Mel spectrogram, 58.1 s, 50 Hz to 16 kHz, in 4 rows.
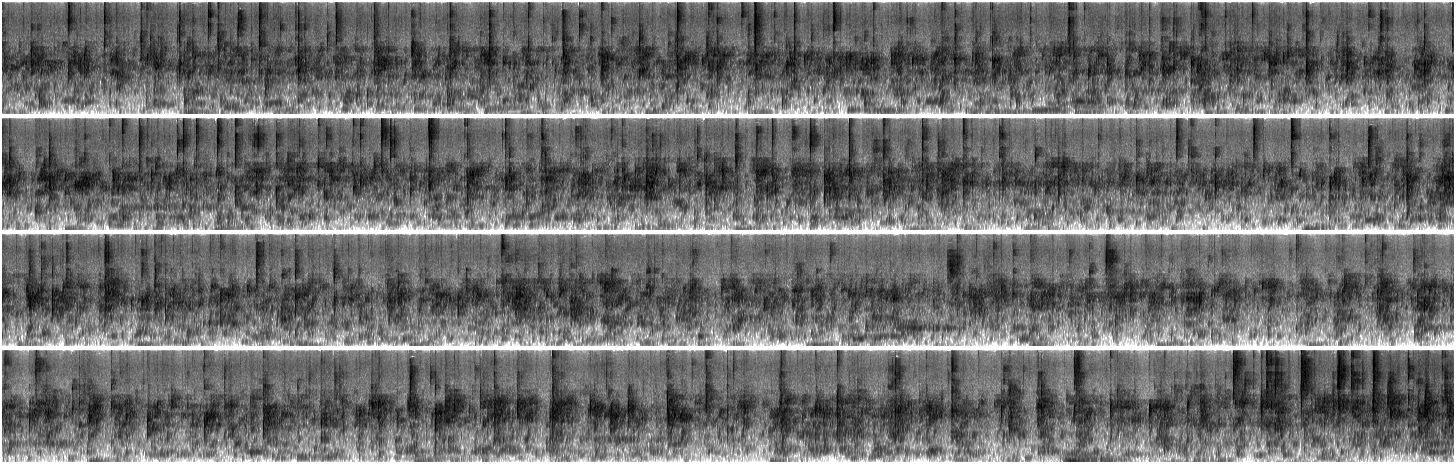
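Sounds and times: large audience applauding: 0.0 - 58.0.

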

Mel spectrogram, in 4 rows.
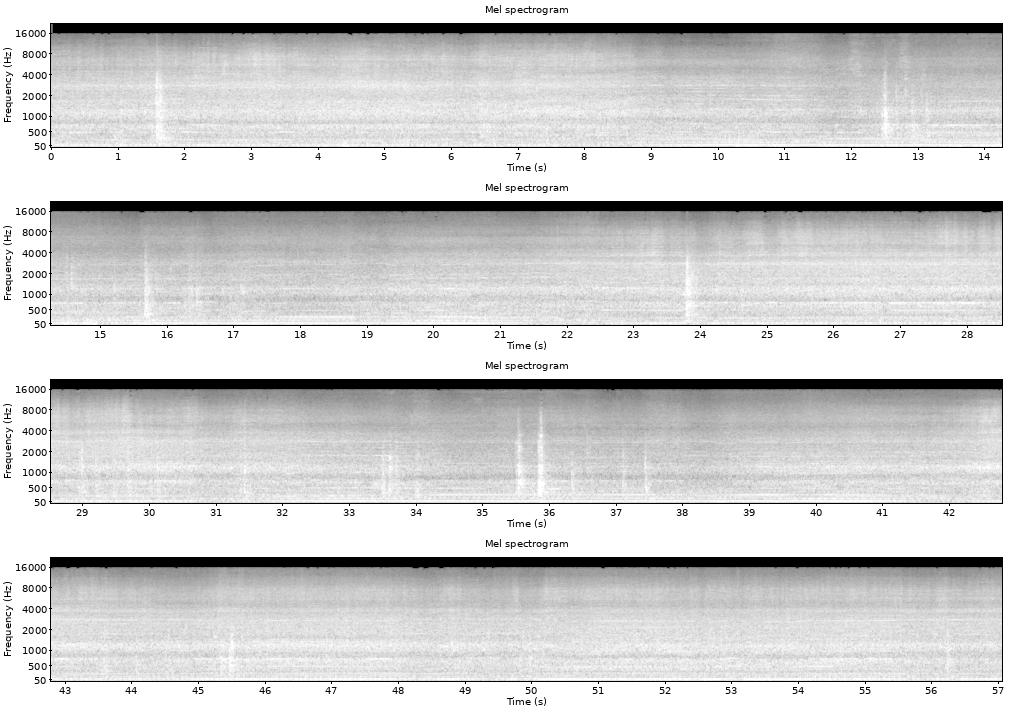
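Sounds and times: excavator diesel engine running: 0.0 - 57.0.

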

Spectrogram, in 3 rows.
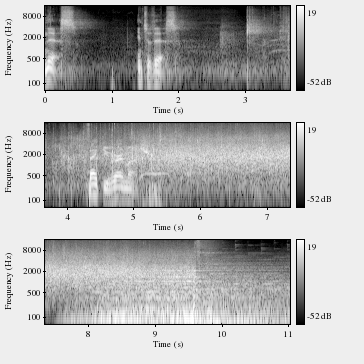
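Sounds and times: audience applause: 3.3 - 9.6.

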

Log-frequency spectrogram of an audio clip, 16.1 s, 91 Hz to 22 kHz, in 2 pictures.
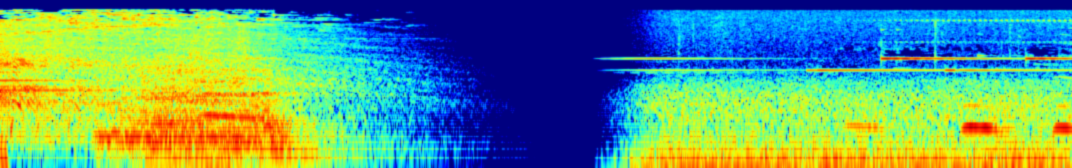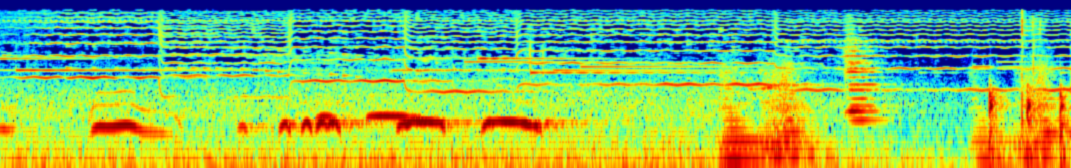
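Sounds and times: thin high wavering tones: 4.6 - 16.0
owl hooting: 6.2 - 16.0.

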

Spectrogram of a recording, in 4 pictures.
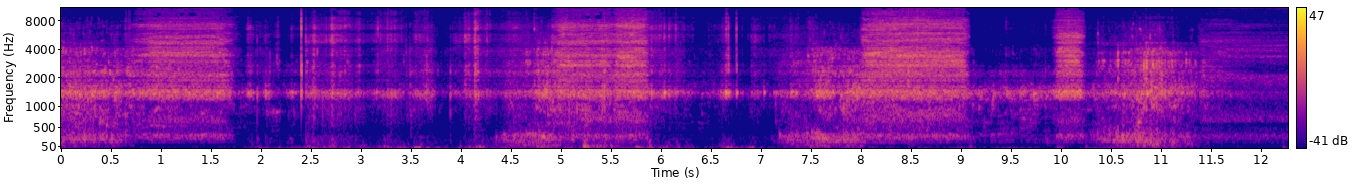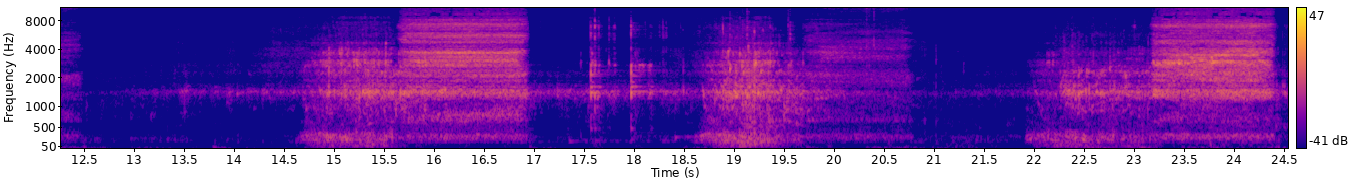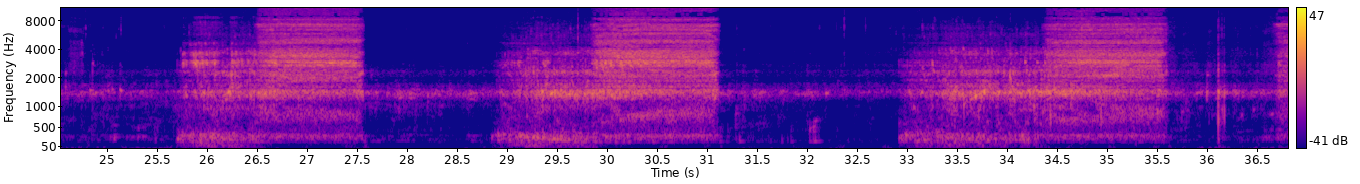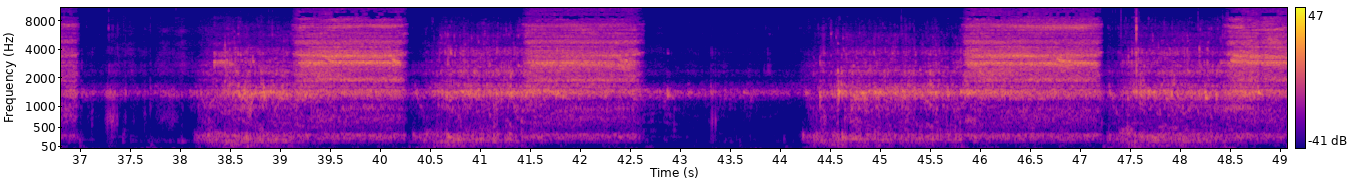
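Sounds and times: diver breathing through regulator: 0.6 - 2.0, 4.5 - 6.2, 19.7 - 20.9, 23.2 - 24.6, 26.4 - 27.6, 34.3 - 35.8, 36.6 - 40.4.

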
